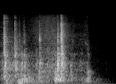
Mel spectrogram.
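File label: door latch open; The Elder Scrolls III - Morrowind; Morrowind GOTY GOG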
